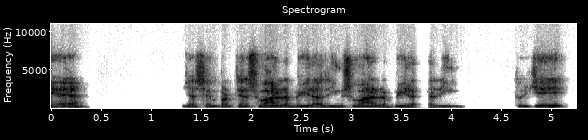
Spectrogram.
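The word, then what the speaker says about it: سبحان ربي العظيم: آگے ہے جیسے ہم پڑھتے ہیں سبحان ربی العظیم، سبحان ربی العظیم، تو یہ اس میں کافی غلطیاں ہوتی ہیں. سبحان ربی، ربی با پر تشدید ہے، تو پہلے با پر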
